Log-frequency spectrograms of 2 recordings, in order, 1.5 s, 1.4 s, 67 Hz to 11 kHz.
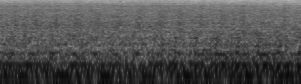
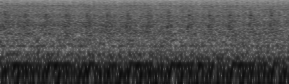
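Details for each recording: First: V8 with Aces EFI, after the ECU cam setting was changed from mild cam back to stock, which fixed the start-and-stall problem. Deep, steady idle holds an even beat without surging or dying. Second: V8 with Aces EFI, idling after the ECU cam setting was returned to stock. Faint, quick, light valvetrain ticking rides over a steady idle; the owner is unsure of the source.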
